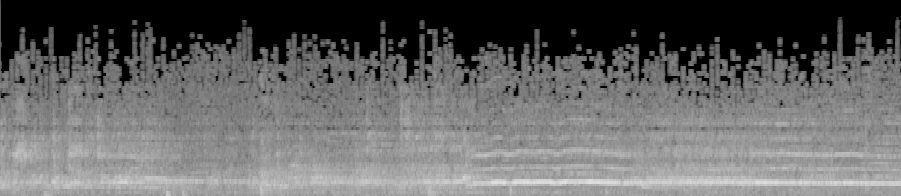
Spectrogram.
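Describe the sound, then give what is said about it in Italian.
A carabinieri armored vehicle's siren wails steadily, growing louder halfway through as it speeds past, over a continuous wash of street noise and indistinct background voices. “E la presenza dei mezzi di carabinieri, qua abbiamo visto sfrecciare un blindato, è legata ai momenti iniziali di questa vicenda.”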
